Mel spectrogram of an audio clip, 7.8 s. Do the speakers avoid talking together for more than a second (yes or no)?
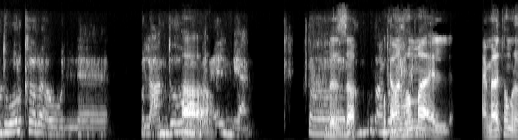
no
